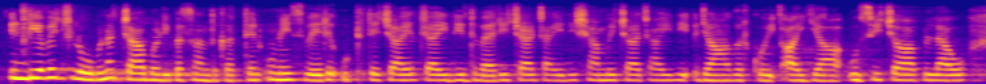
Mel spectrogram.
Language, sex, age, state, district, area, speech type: Dogri, female, 18-30, Jammu and Kashmir, Reasi, rural, spontaneous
